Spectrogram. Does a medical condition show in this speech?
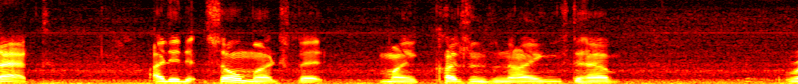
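Yes: cerebral palsy; scoliosis.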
